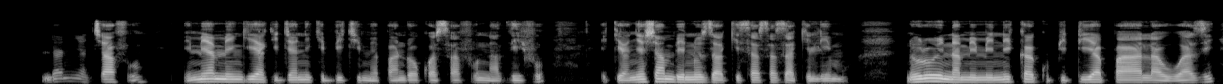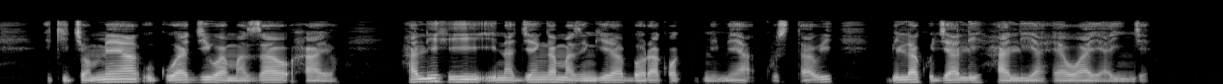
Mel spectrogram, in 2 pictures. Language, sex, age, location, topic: Swahili, male, 25-35, Nairobi, agriculture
